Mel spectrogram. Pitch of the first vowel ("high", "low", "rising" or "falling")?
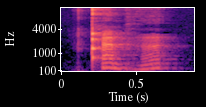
high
